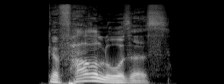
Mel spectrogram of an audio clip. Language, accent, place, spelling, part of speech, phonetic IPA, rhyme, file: German, Germany, Berlin, gefahrloses, adjective, [ɡəˈfaːɐ̯loːzəs], -aːɐ̯loːzəs, De-gefahrloses.ogg
- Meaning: strong/mixed nominative/accusative neuter singular of gefahrlos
